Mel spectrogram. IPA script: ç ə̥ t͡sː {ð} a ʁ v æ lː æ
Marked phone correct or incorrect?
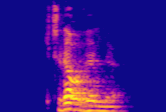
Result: correct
